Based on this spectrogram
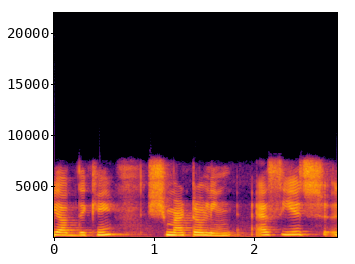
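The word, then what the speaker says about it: Schmetterling: और सबसे मज़े का जो वर्ड है वो है श्मैटरलिंग, श्मैटरलिंग कहते हैं बटरफ्लाई को, जो कि मतलब इंग्लिश में भी इतना मज़े का वर्ड है तितली के लिए, और जर्मन में भी आप देखें श्मैटरलिंग, SCH जो है वो शीन की आवाज़ देता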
